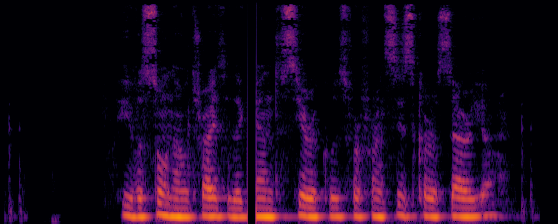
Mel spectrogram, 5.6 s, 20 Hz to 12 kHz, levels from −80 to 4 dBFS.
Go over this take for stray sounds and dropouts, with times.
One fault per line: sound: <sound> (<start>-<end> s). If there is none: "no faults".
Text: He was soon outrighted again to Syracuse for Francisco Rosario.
sound: dropout (2.5-2.6 s)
